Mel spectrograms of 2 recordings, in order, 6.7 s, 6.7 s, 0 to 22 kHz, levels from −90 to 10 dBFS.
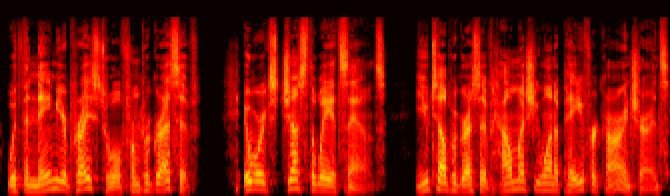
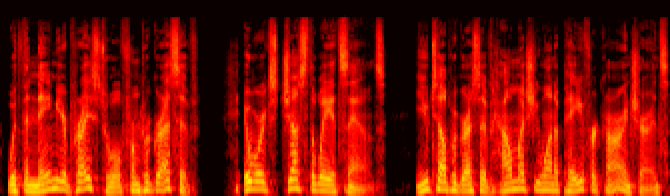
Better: second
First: thin; somewhat; fading below 450 Hz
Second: none

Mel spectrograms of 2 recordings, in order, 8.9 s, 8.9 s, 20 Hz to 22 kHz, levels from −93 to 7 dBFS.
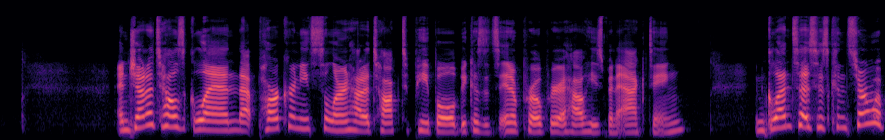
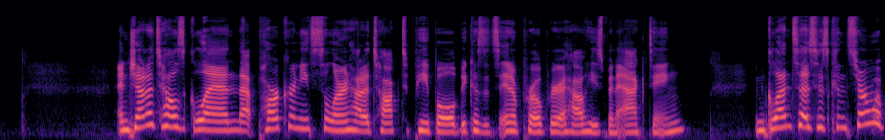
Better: second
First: thin; somewhat; fading below 450 Hz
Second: none

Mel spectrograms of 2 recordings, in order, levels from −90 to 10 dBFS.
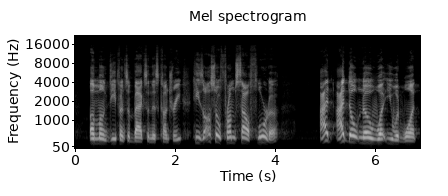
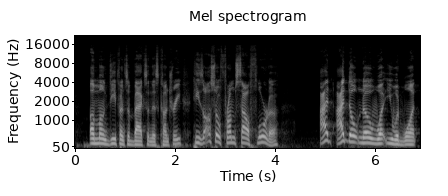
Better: second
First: thin; very; fading below 350 Hz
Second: none

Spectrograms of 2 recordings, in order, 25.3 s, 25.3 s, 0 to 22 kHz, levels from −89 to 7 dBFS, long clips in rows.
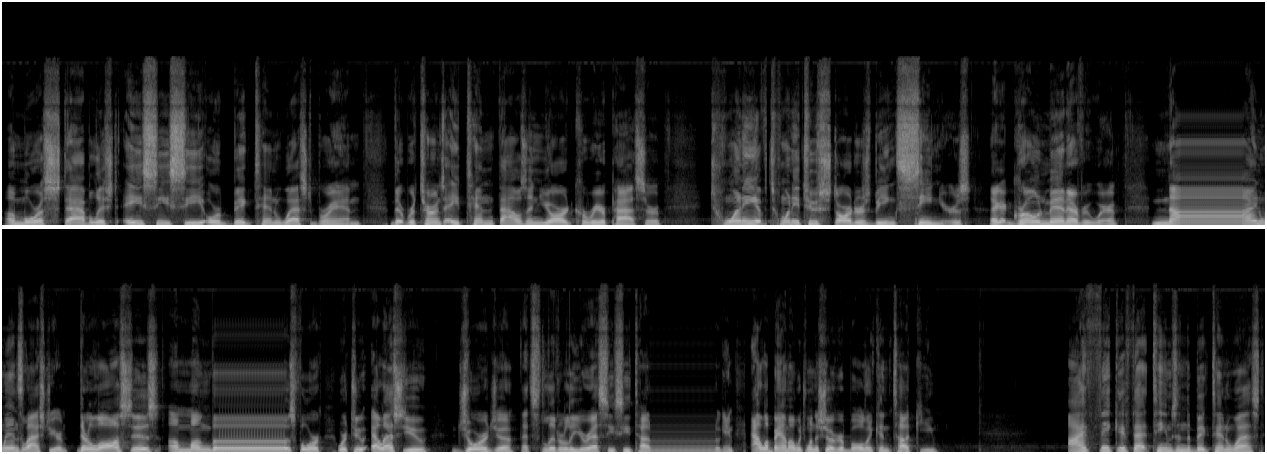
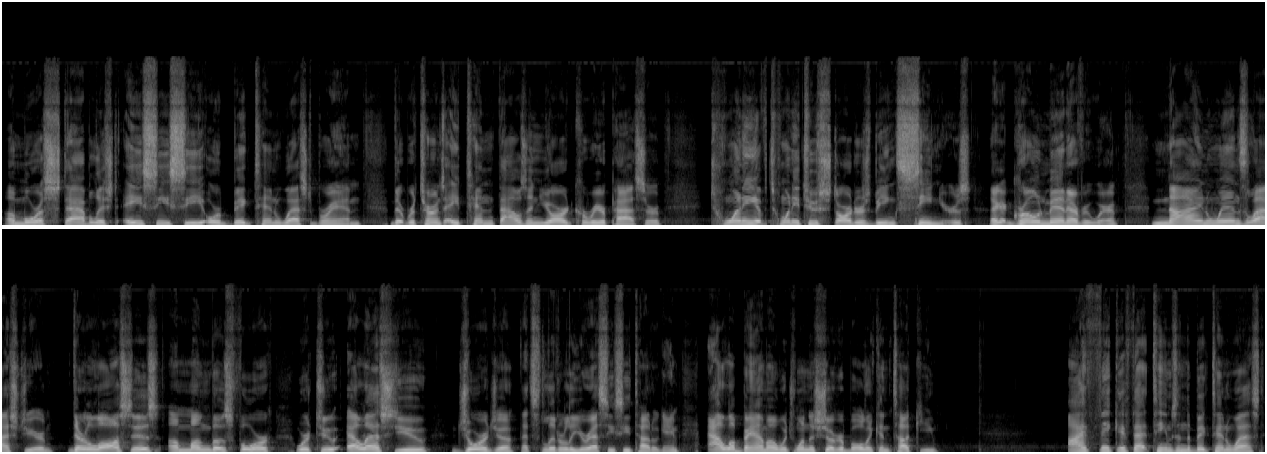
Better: second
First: audio freezing; at 12 s for 0.5 s, at 15 s for 0.5 s and at 19 s for 0.5 s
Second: none

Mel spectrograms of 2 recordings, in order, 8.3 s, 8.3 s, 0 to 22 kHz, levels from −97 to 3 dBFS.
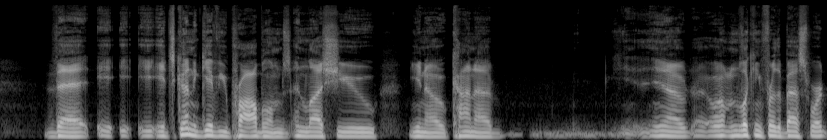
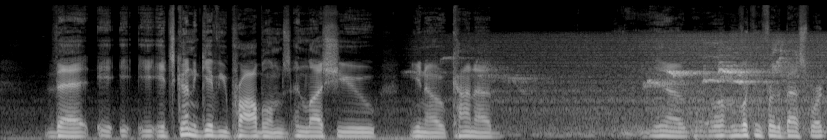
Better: first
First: none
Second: animal sounds; loud; throughout; 1 dB below the speech

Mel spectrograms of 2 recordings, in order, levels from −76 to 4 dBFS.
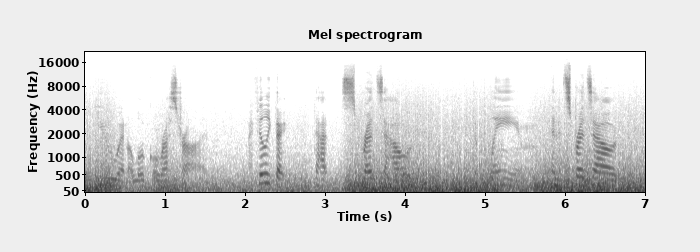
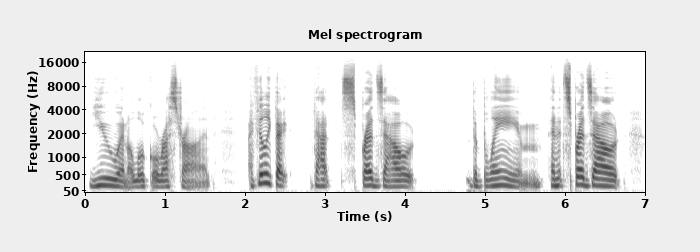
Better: second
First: wind noise on the microphone; heavy; 1 dB below the speech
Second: none

